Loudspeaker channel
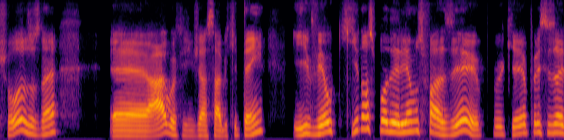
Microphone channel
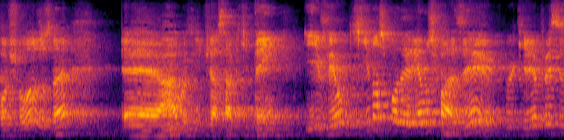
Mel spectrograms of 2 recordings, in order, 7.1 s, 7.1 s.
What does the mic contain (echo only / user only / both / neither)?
echo only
